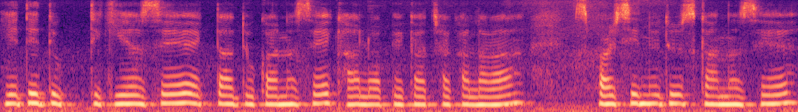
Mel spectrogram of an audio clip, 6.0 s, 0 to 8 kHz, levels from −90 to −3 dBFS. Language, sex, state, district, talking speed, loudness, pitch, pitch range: Nagamese, female, Nagaland, Kohima, 150 wpm, -14 LUFS, 225 Hz, 215-235 Hz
